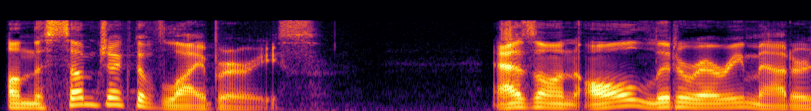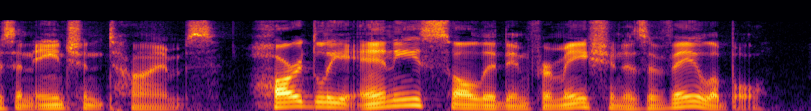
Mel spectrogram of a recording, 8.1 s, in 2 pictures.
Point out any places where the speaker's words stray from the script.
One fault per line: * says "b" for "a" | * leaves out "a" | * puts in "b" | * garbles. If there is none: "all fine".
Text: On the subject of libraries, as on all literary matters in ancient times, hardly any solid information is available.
all fine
